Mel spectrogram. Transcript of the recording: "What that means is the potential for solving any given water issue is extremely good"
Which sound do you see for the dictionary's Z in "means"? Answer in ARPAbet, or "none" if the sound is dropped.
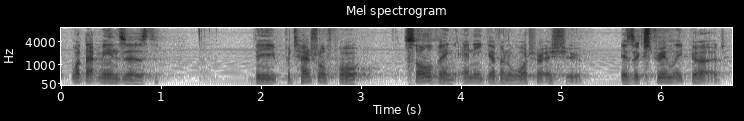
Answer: Z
